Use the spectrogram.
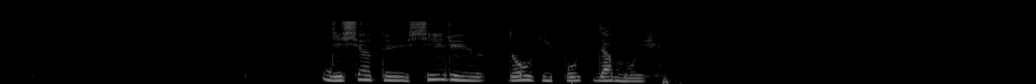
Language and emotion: Russian, neutral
